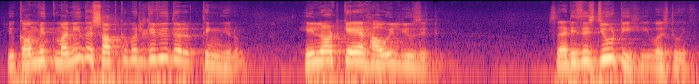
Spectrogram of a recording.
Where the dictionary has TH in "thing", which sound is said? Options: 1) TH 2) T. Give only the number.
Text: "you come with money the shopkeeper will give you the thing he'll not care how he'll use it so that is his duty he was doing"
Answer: 2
